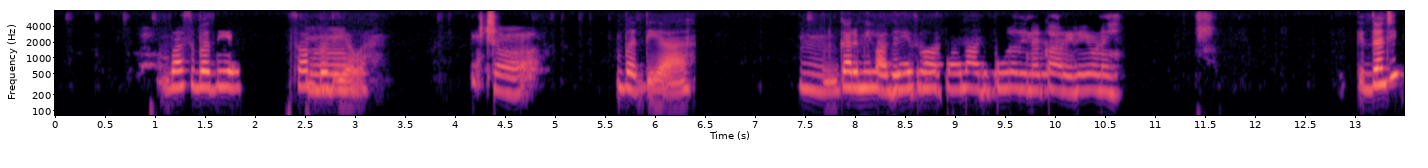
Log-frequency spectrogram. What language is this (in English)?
Punjabi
